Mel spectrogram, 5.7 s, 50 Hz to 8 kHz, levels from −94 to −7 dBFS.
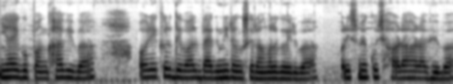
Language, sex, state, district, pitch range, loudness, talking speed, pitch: Bhojpuri, female, Bihar, Saran, 185-210 Hz, -13 LUFS, 210 wpm, 200 Hz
